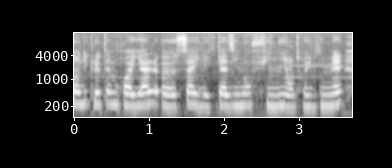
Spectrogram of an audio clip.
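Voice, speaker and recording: Speaking at a fairly slow pace, a woman keeps her pitch fairly high. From Belgium. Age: 20s. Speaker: gaming YouTuber. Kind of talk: let's play commentary. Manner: hesitant, many fillers.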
